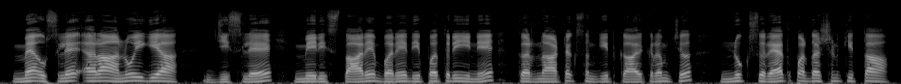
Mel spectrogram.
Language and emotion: Dogri, surprised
